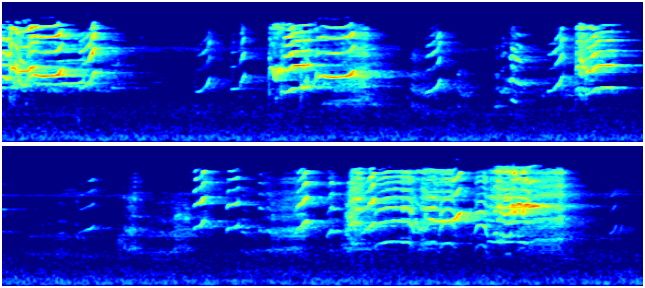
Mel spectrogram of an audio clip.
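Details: Lorikeet, a native Australian parrot, giving harsh, raucous screeches in rapid bursts of rasping, harmonic-rich notes, loudest at the start, near two seconds and near eight seconds, with short gaps between the bursts.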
